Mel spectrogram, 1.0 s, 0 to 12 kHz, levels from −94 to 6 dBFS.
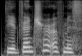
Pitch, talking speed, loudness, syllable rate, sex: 255 Hz, 235 wpm, -16 LUFS, 8.1 syllables/s, female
